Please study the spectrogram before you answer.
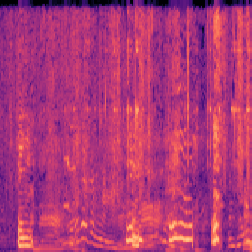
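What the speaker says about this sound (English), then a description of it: "That's a beagle, isn't it?" A beagle puppy lets out a close run of yips, whimpers and short barks in uneven bursts, with a voice talking over the animal at times.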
